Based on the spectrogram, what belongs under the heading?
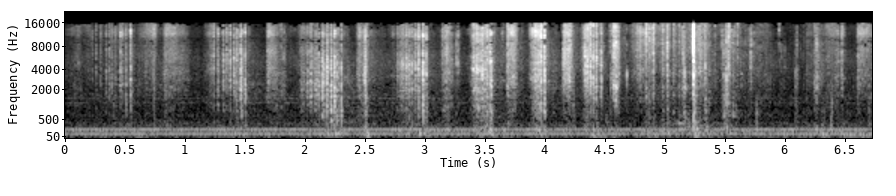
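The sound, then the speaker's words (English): Scissors snipping around a paper number 7 shape, a quick irregular run of crisp cuts with faint rustling, over a steady low hum and no voices. “So, I've got a number 7. Let me cut round this.”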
